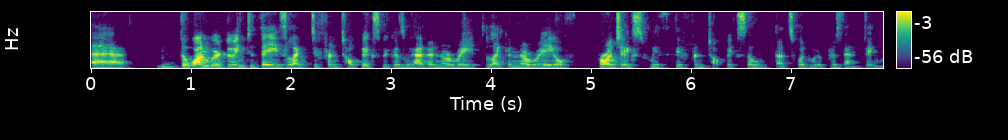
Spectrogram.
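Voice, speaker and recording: With a Catalan accent, a woman talks at a fairly quick pace. Her fairly low voice is somewhat breathy, with fairly even intonation. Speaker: NGO program staff presenting. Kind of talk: webinar presentation. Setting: video call. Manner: hesitant, filler-heavy.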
